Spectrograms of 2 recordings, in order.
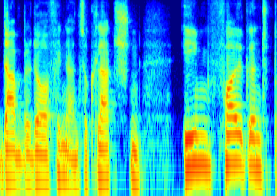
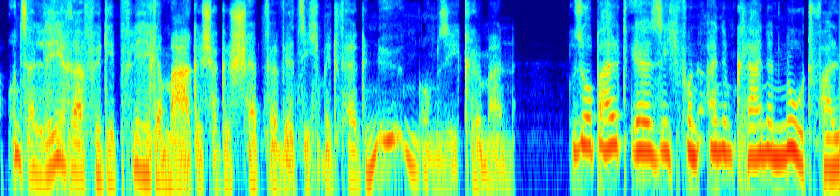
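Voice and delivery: put-on polite old headmaster; 6 semitones higher than usual. A narrator's reading. Dumbledore explains.

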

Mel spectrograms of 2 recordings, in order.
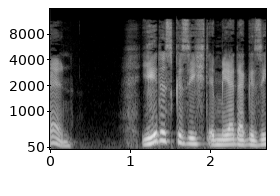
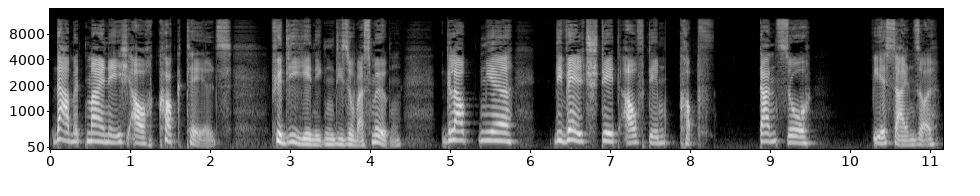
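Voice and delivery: higher, louder regal queen voice; proud, firm queen addressing her subjects; dwarf queen, commanding; 9 semitones higher, 3 dB louder than usual. Acted. Queen's closing words.

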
